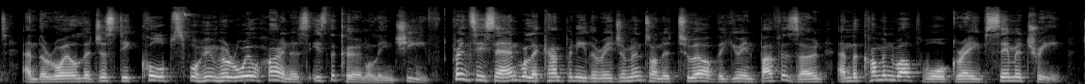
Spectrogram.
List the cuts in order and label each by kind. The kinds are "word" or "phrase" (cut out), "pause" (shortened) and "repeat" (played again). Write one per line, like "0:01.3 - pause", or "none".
none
